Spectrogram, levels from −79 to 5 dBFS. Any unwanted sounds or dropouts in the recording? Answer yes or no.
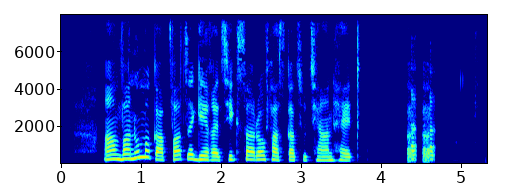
yes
